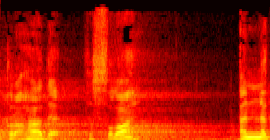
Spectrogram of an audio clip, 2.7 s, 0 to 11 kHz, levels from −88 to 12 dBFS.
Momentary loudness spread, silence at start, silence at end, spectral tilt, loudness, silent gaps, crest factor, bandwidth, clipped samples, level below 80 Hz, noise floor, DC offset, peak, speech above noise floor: 21 LU; 0 s; 0 s; -5 dB/octave; -19 LUFS; none; 16 dB; 11 kHz; under 0.1%; -48 dBFS; -40 dBFS; under 0.1%; -2 dBFS; 23 dB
